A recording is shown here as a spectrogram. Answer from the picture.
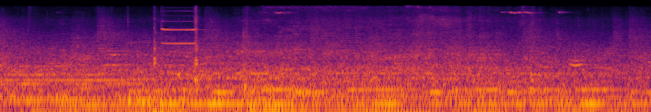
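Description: A short electronic beep about two seconds in, then the elevator's sliding stainless-steel doors opening, over a steady low hum.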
